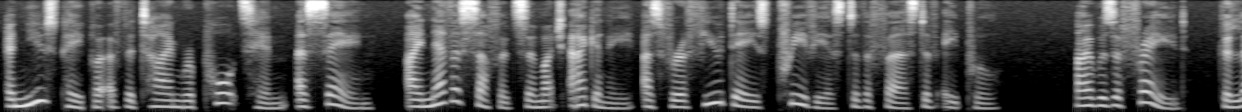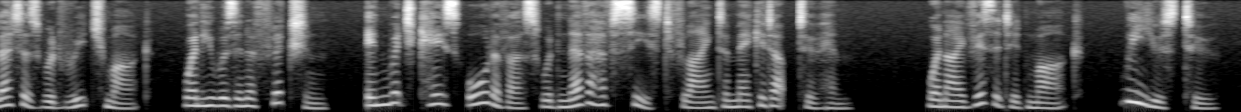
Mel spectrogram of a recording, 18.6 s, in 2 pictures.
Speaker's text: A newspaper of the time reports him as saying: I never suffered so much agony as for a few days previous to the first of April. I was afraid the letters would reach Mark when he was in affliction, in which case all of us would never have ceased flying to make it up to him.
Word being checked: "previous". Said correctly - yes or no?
yes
